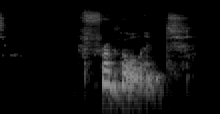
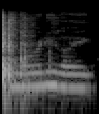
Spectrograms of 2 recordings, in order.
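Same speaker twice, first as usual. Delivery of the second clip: breathless; 3 semitones lower, 4 dB quieter than usual. Real, not acted. Out of breath after workout.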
